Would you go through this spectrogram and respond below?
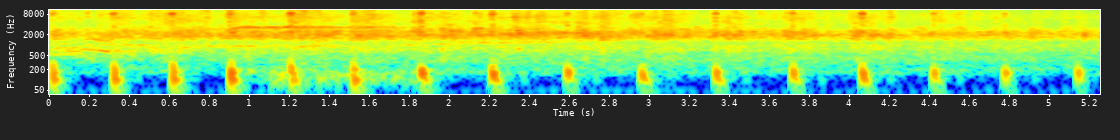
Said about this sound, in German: Und darum habe ich gedacht, genau, geben ihm einen Applaus.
